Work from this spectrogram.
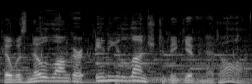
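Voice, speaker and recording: A man's voice: mid-range voice, sing-song, fast, music in the background. A man narrating an audio drama in a dramatic, scripted storytelling style.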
